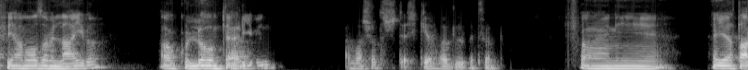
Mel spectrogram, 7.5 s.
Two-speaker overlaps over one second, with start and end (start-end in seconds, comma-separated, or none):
none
